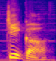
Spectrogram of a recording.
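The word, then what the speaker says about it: Cheka: Guys आप इसे चीका भी बोल सकते हो और आप इसे चेका भी बोल सकते हो, दोनों ही प्रोनाउंसिएशन सही है।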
